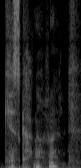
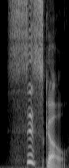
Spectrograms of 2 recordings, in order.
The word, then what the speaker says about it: Cisco: a common rule usually if you have a C followed by an i it will often be pronounced as a soft c or an S sound but if you have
